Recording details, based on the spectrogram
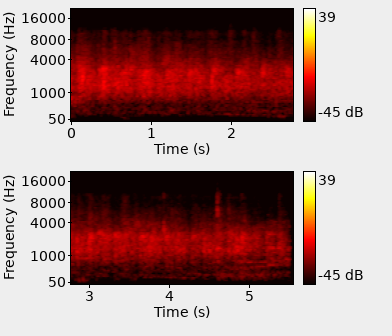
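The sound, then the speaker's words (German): Steady audience applause for an audience member who asked the best question, a dense wash of many hands clapping at a constant loud level for several seconds, with no voices over it. “Wenn das mal kein Applaus wert ist.”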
